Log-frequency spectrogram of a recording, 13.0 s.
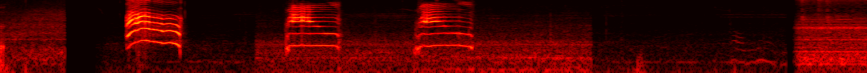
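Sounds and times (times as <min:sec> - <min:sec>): cat meowing: 0:01.9 - 0:02.8, 0:04.3 - 0:05.2, 0:06.2 - 0:07.2.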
